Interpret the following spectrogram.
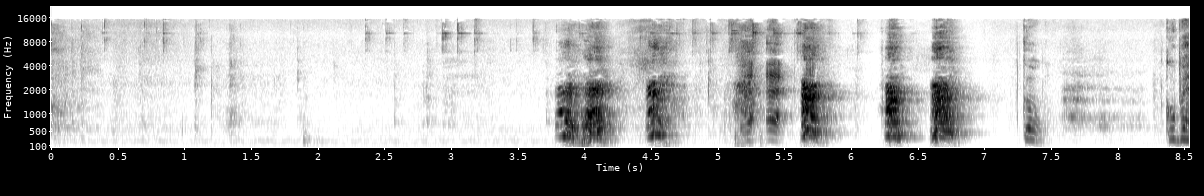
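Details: Indoors, a Swiss Mountain Dog puppy, a family pet having a frantic "bad dog run", breaks a quiet spell of about four seconds with a rapid volley of around a dozen loud, coarse barks. A human voice is heard nearby.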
